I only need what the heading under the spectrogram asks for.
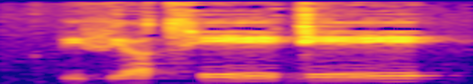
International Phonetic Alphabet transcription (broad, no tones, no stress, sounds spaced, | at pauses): pʲ o fʲ ɒː t͡sʰ eː ɡ eː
